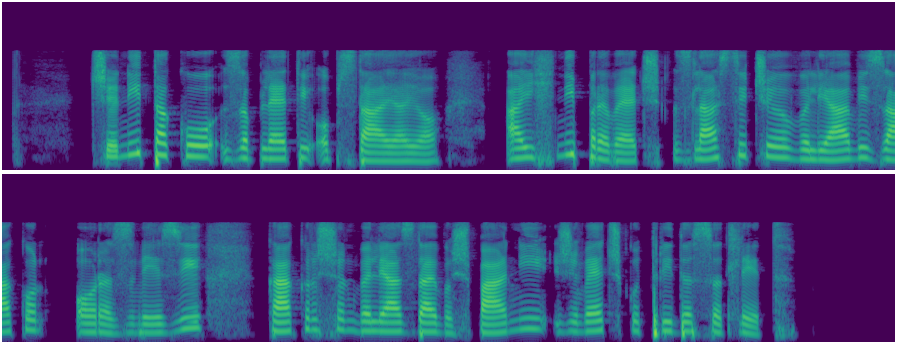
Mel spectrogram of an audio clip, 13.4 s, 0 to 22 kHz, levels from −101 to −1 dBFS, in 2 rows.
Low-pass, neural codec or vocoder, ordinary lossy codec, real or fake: none; none; none; real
